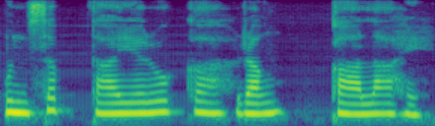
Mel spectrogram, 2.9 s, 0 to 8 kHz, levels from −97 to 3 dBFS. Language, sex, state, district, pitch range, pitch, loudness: Hindi, female, Arunachal Pradesh, Papum Pare, 205-230 Hz, 210 Hz, -15 LUFS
